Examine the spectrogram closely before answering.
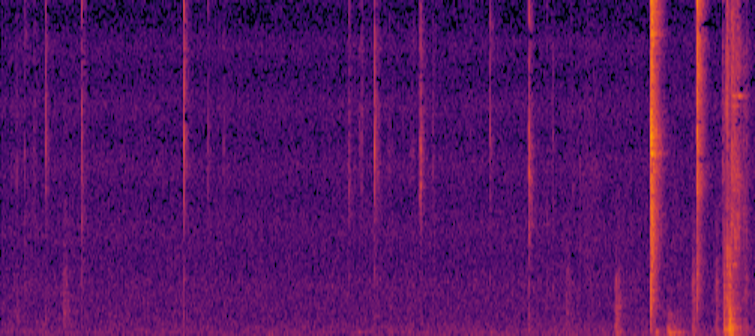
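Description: Single-pin picking of a five-pin padlock: scattered faint metallic clicks and ticks of the pick working the pins under tension. About nine seconds in comes a quick run of louder clicks and rattles as the lock opens and the tools come out.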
